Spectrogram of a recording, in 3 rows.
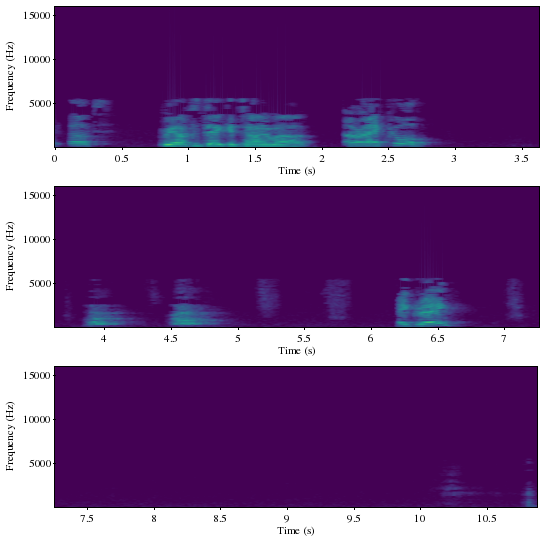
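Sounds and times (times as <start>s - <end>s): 
speech: 0.1s - 2.9s, 6.2s - 6.7s
dog barking excitedly: 3.8s - 5.0s.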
